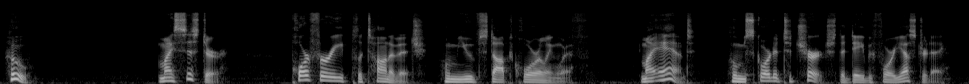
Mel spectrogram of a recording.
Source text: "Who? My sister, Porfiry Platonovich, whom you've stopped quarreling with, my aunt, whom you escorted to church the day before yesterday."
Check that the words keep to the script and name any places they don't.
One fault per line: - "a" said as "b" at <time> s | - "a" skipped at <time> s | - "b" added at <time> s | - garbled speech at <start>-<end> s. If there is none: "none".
- "you" skipped at 7.4 s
